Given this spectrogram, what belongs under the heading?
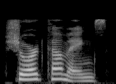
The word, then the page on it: shortcomings: British English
